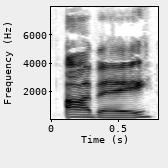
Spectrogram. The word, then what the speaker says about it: Abe: Before we get too far off the topic, first I want to apologize for mispronouncing the former Japanese PM's name. It is pronounced Abe, Prime Minister Shinzo Abe, I believe.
